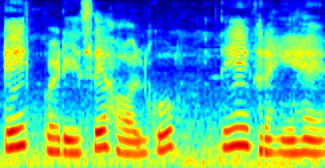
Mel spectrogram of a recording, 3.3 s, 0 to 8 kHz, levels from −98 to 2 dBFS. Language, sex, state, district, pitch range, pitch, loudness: Hindi, male, Chhattisgarh, Raipur, 185-260 Hz, 210 Hz, -16 LUFS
